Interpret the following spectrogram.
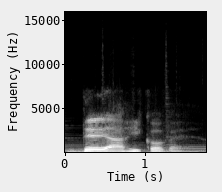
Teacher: ici avec le mot haricot, il n'y a pas de liaison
